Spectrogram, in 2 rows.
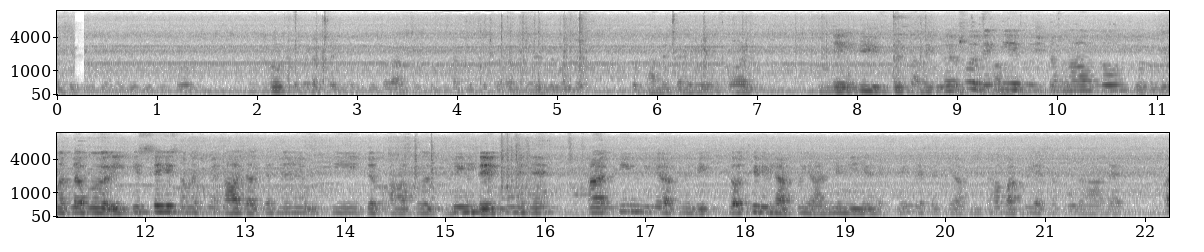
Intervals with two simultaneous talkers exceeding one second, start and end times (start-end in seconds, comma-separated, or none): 8.8-10.1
